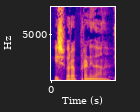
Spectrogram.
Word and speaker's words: Ishvara Pranidhana: Ishvara Pranidhana. – Yeah, that one. Ishvara Pradhyanama. – Ishvara. – Ishvara. – Prani. – Prani. – Dana. – Dana.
